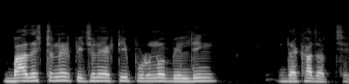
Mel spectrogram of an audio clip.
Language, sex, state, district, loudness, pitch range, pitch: Bengali, male, West Bengal, Alipurduar, -18 LUFS, 145-165 Hz, 155 Hz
